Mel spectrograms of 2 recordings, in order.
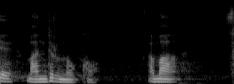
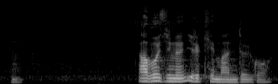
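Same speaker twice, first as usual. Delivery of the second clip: ordinary talk, nothing marked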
